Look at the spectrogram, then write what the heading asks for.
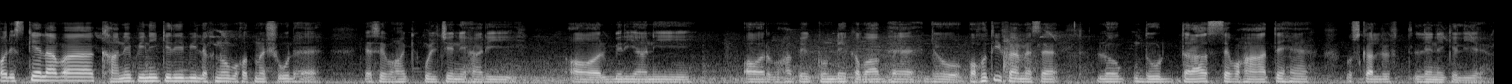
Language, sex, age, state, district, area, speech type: Urdu, male, 45-60, Uttar Pradesh, Aligarh, urban, spontaneous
